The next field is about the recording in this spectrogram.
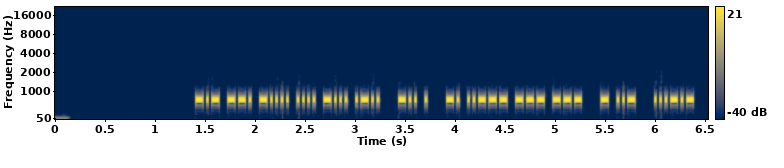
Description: Morse code, heard as a keyed tone, about 46 wpm, 700 Hz. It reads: KG6HBL DE N2OO TU <SK>
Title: K1USN SST QSO Practice 45wpm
